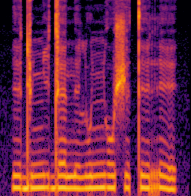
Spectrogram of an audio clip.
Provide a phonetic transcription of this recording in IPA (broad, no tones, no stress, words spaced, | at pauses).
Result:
ɪdyɲi dɛn̪ɪlu ɲoʃɪ t̪ɪre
